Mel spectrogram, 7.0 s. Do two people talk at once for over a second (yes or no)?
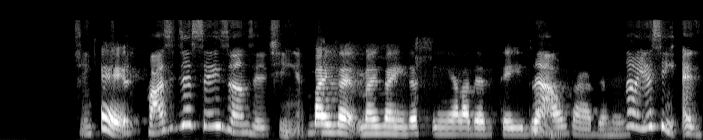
no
